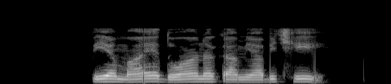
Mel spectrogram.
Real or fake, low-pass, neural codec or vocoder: real; 5.4 kHz; none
